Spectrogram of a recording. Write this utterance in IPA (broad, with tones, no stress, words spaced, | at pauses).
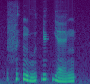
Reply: fɪ˥k̚ŋuː˨˥t̚yː˥k̚jɛː˨˧ŋ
